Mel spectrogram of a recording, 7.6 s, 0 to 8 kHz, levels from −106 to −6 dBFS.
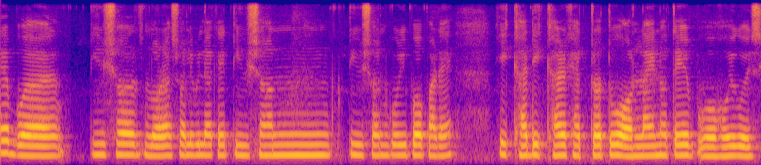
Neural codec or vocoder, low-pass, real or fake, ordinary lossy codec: none; 7.2 kHz; real; none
